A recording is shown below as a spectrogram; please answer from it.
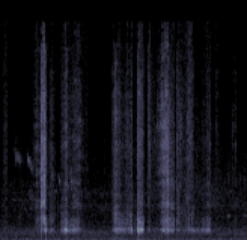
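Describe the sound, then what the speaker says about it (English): A toothbrush scraping plastic in a video game demo: short scratchy strokes in uneven bursts, close and fairly quiet, with no talking. "the very nice sound of the toothbrush scraping the plastic"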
